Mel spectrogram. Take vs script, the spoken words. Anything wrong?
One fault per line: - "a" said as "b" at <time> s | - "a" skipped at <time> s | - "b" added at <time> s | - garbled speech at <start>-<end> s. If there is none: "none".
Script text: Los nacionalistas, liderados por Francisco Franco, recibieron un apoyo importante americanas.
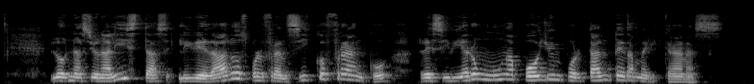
none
